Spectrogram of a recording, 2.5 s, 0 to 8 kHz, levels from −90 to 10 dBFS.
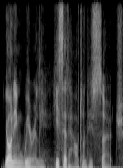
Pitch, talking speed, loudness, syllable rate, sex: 100 Hz, 195 wpm, -22 LUFS, 4.9 syllables/s, male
